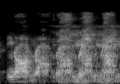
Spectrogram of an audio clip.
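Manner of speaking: cartoonish munching nom-noms; gobbling noises. Guest wanting a buffet of food, mock gobbling. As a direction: playfully act out stuffing your mouth.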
